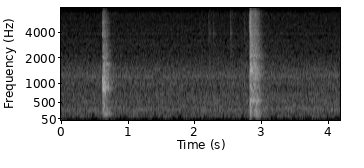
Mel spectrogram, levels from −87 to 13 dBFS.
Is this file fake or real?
fake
